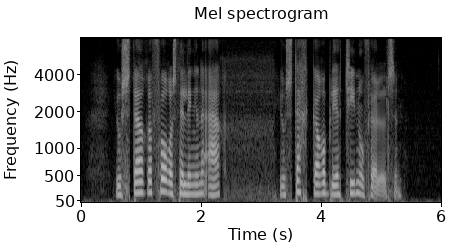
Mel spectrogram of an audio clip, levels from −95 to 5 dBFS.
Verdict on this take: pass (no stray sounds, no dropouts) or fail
pass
